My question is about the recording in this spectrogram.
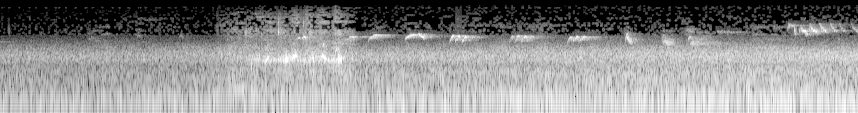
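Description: A small bird calling in a run of short repeated chirps, about two a second, that starts a couple of seconds in. Beneath it is a faint steady hiss of background noise.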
